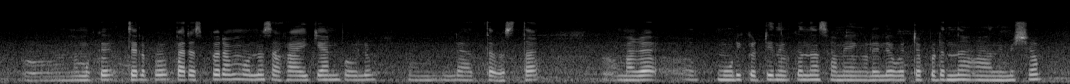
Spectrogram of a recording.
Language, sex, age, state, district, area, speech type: Malayalam, female, 60+, Kerala, Thiruvananthapuram, rural, spontaneous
